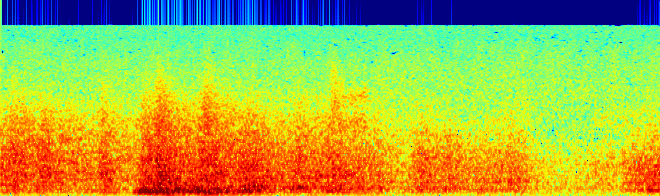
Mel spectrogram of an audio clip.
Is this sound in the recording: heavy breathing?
no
